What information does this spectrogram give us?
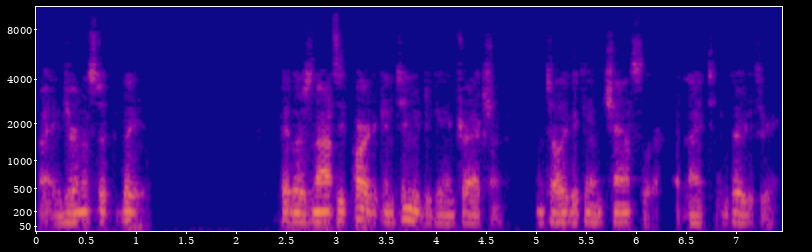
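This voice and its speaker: A man with a congested, nasal voice from a cold, hosting a video and reading slides aloud in an earnest, measured way. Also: deep voice, steady tone, darkish tone, lo-fi sound. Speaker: political video host.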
